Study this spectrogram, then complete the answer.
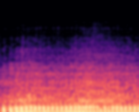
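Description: A restored Yamaha Ego S motorcycle engine runs at high RPM close by, a loud, rapid pulsing buzz with a steady rattle that holds at constant revs.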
